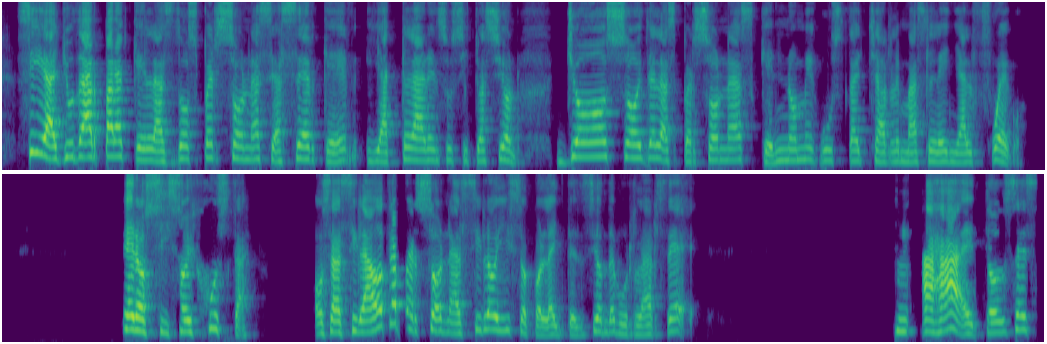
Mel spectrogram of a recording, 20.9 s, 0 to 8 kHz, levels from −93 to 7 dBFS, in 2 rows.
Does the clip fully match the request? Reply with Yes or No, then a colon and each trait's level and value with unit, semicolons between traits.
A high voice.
Yes: high, 200 Hz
